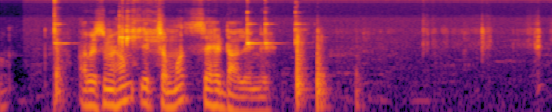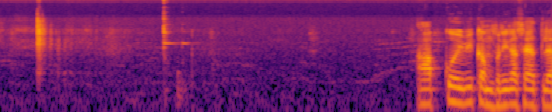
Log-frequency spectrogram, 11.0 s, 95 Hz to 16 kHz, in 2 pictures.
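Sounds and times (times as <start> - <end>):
spoon tapping glassware: 0.5 - 1.6, 2.4 - 3.3, 7.2 - 7.5.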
